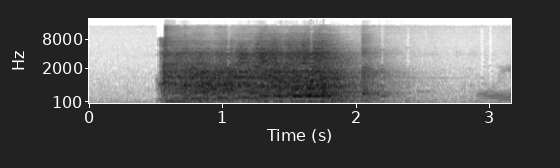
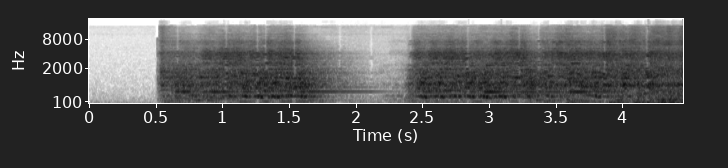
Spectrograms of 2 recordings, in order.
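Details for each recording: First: 1972 Mustang Mach 1, 400 big block, first start attempt with dual-spark emission control module wired in: about 1.5 seconds of starter cranking that stops without firing; owner suspects bad module or ground, unconfirmed. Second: 1972 Mustang Mach 1, 400 big block V8, replacement control module and a little gas added: one burst fires and fades, then a second catch roars up and holds several seconds; engine starts and runs.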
